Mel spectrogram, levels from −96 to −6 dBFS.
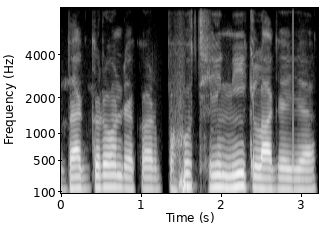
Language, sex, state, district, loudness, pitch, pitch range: Maithili, male, Bihar, Saharsa, -19 LUFS, 135 Hz, 125-145 Hz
